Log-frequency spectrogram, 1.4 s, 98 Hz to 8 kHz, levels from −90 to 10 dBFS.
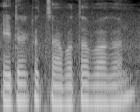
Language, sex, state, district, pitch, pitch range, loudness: Bengali, male, Tripura, West Tripura, 145 Hz, 140-150 Hz, -16 LUFS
